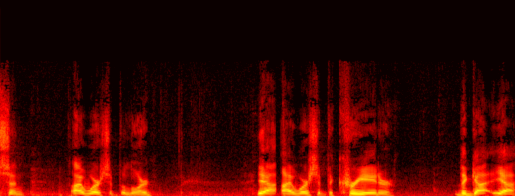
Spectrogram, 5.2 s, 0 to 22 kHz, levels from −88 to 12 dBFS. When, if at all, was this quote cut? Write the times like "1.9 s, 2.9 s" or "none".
2.8 s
